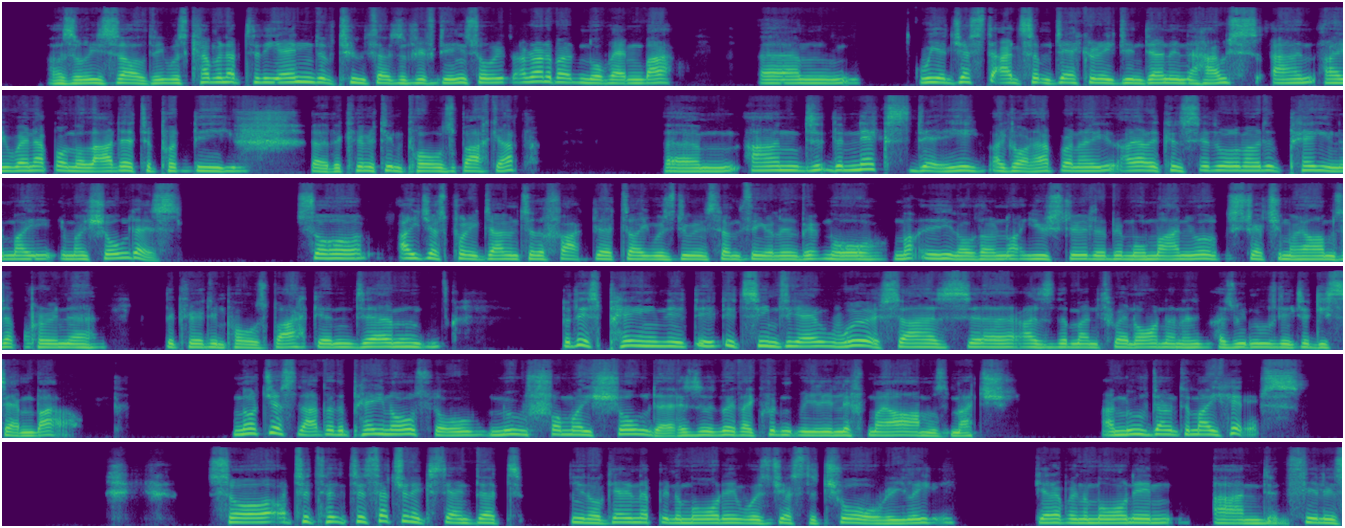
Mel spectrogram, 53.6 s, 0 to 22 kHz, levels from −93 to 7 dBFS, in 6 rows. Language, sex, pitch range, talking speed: English, male, 160-190 Hz, 205 wpm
